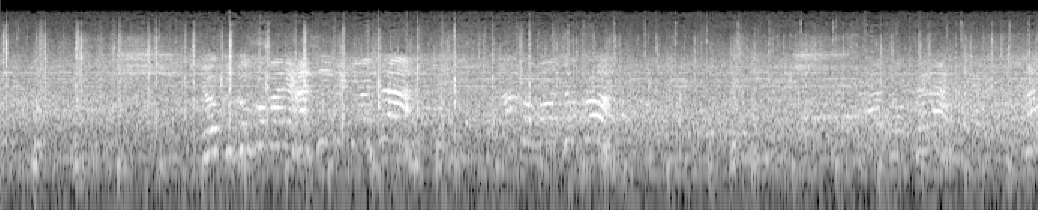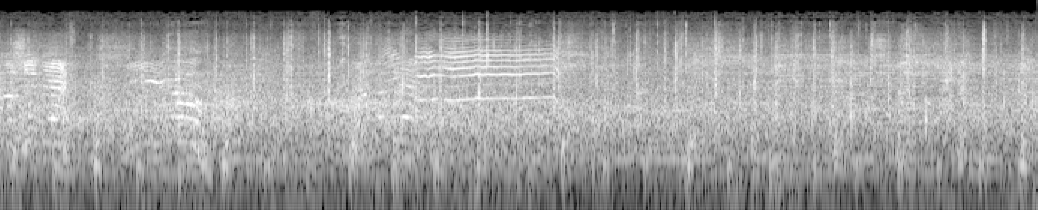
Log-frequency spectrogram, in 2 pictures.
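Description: Runners' footsteps patter on pavement.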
